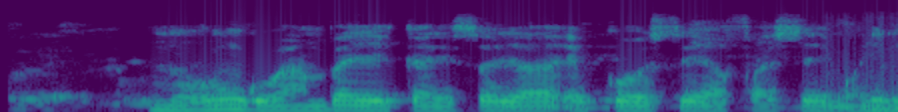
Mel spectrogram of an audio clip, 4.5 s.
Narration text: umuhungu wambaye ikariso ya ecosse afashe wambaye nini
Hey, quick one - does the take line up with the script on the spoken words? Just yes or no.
no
